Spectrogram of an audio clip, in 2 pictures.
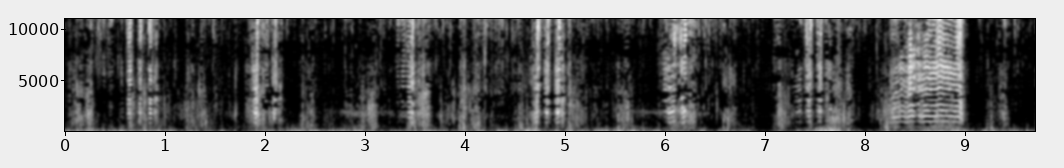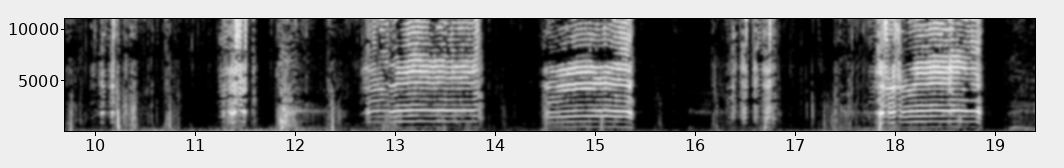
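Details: Baby domestic goats amid steady crunching and clattering sounds, with four bright, quavering bleats rising out of the noise in the second half, each about a second long.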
